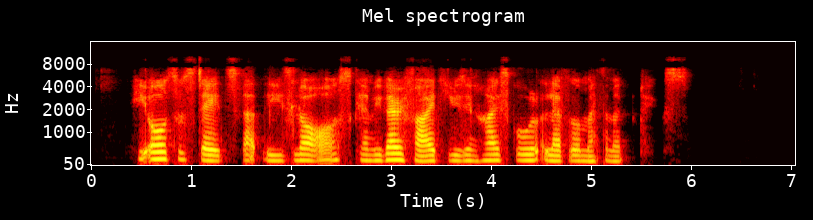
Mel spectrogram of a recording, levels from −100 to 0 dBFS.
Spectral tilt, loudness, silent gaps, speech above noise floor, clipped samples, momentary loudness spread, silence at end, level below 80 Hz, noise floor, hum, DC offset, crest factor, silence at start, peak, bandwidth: -5 dB/octave; -28 LUFS; none; over 62 dB; under 0.1%; 16 LU; 1.1 s; -66 dBFS; under -90 dBFS; none; under 0.1%; 22 dB; 0.4 s; -6 dBFS; 10 kHz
